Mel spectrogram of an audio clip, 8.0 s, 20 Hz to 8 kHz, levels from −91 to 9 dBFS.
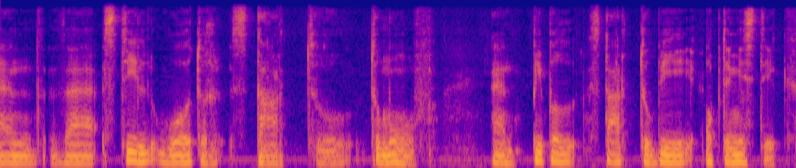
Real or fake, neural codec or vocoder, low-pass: fake; codec, 16 kHz, 16 kbps, FunCodec, trained on Chinese and English, 50 frames a second; 7.2 kHz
